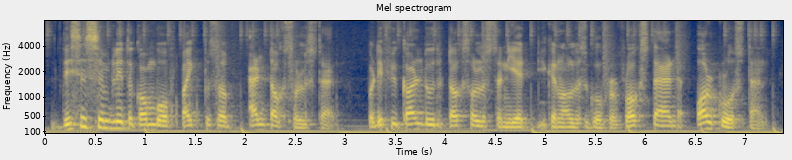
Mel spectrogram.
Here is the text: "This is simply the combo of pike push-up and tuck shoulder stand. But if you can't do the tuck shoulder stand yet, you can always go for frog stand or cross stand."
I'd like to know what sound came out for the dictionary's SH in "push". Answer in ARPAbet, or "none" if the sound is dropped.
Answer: S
